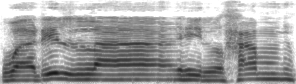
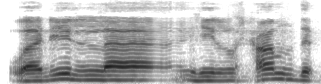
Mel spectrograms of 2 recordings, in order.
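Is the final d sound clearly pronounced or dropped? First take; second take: dropped; pronounced. First: The final d sound is dropped entirely. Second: The final d sound is clearly pronounced. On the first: The speaker calls it wrong. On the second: The speaker calls it right. "dal yang ditakdirkan makhrajnya, tapi makhrajnya harus sempurna"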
